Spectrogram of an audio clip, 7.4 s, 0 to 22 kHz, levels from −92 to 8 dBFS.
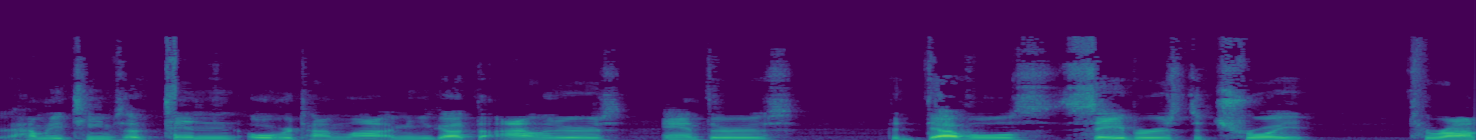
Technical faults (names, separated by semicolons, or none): damaged data in a compressed stream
